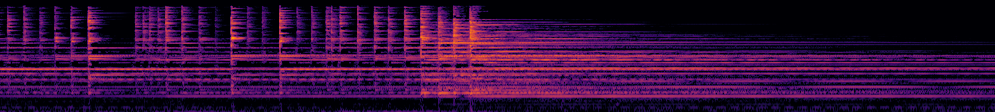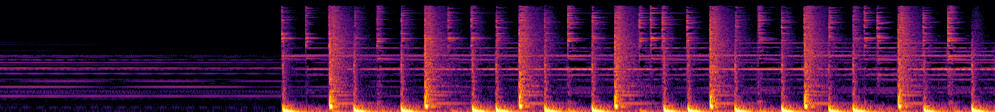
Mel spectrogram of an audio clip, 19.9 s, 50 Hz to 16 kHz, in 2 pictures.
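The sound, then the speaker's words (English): A small 13-inch heavy bell cymbal with a giant bell is struck in a quick rhythmic pattern, then rings out with a long, bright, bell-like sustain that fades. A full drum groove with cymbal hits follows. “So it's a small cymbal with a giant bell.”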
